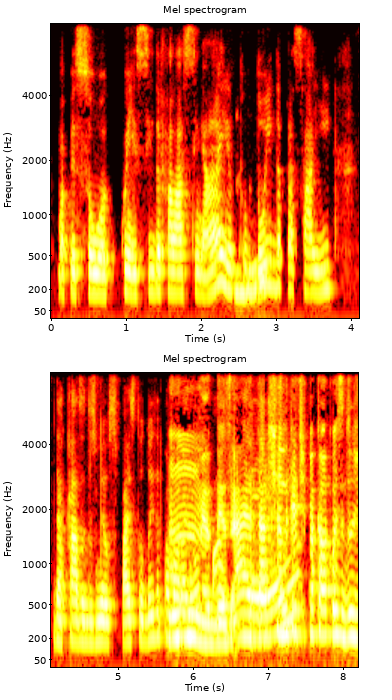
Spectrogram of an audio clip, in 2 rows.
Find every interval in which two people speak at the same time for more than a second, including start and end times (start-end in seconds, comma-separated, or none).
5.7-7.6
